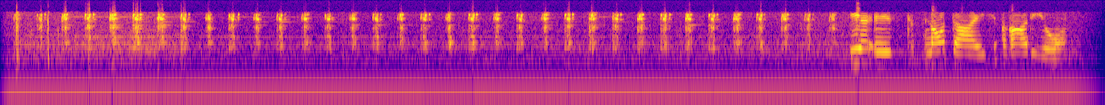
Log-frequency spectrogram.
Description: Recordings of Time Signal Stations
